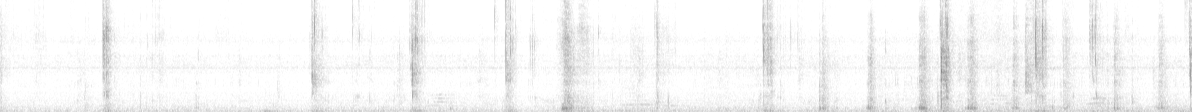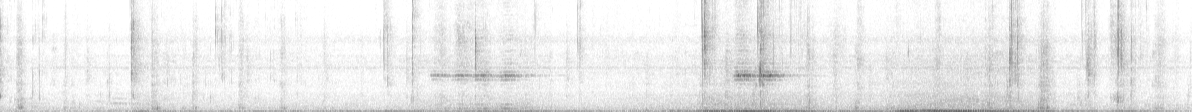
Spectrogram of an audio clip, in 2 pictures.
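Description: Close-up mouth sounds of eating chicken biryani by hand: sharp wet clicks and smacks about once a second at first, then from about halfway on louder, denser chewing with crunching bites, including a bite of raw onion near the end.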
